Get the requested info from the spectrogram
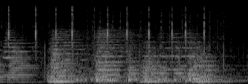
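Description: News-bulletin style segment jingle: music with a fast, even clicking like a teletype running through it.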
